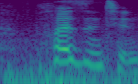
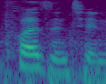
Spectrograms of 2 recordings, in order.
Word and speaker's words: Pleasanton: that right cuz Pleasanton seems like like there's not too many ways you could pronounce it right so I think Pleasanton is okay Pleasanton so we're headed later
